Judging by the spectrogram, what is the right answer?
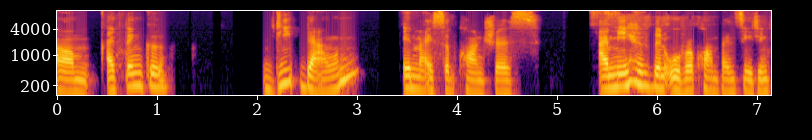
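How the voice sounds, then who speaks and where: A woman's very deep, low voice with a dark, mellow tone and lively intonation, at a fairly slow pace, in a dry, close sound with no echo and a quiet background. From Trinidad. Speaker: market insights lead at a streaming company. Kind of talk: podcast interview.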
